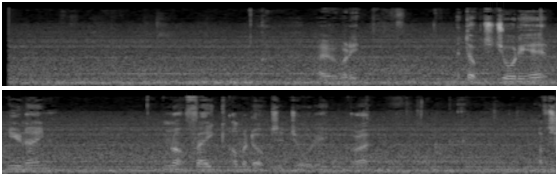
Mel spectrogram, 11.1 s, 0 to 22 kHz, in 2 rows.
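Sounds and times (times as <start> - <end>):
faint steady hum: 0.1 - 11.0
train rumble inside carriage: 0.1 - 11.0.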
